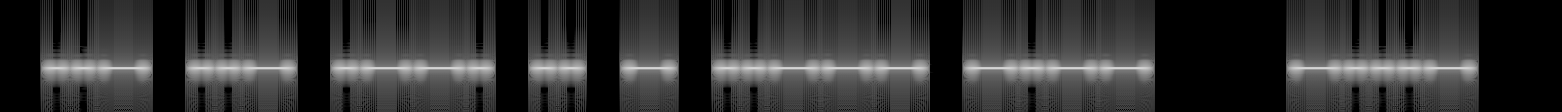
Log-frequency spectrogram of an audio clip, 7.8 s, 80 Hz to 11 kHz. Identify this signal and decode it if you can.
Morse code, heard as a keyed tone, about 18 wpm, 550 Hz. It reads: UUPIT2Y <BT>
